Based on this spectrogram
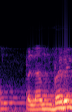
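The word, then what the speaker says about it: plumber: इसको पढ़ते हैं प्लंबर लेकिन यहां पर यह जो ल है ब का ल य यहां पर पढ़ जाएगा य साइलेंट है इसको प्लबर के बजाय पल प् पढ़ जाएगा प्लबर बी नहीं पढ़ा जाएगा प्लंबर बी साइलेंट है यहां पर उम्मीद है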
